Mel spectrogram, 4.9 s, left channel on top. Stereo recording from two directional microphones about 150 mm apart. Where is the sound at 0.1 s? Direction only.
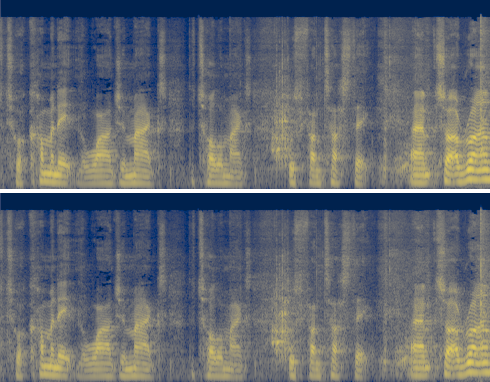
25° left (ahead or behind).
